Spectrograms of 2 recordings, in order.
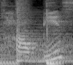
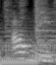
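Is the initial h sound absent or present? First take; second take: present; absent. First: The word starts with an h sound. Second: The word starts without an h sound. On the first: The speaker calls it right. "lafal baku" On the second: The speaker calls it wrong. "dan bukan"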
